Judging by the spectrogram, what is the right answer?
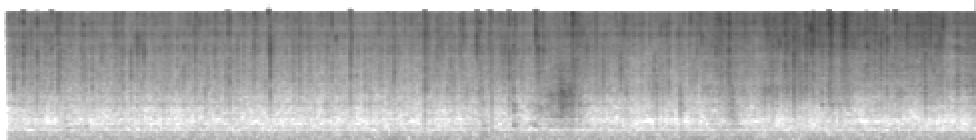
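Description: A tortilla quesadilla frying in oil in a non-stick pan: a quiet, steady sizzle with light crackles. There is a brief louder scrape about halfway through as a spatula is worked under it.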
